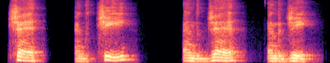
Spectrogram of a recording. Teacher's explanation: if it's followed by E or I, they become affricates, so they are pronounced CHE and CHI and JE and G.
